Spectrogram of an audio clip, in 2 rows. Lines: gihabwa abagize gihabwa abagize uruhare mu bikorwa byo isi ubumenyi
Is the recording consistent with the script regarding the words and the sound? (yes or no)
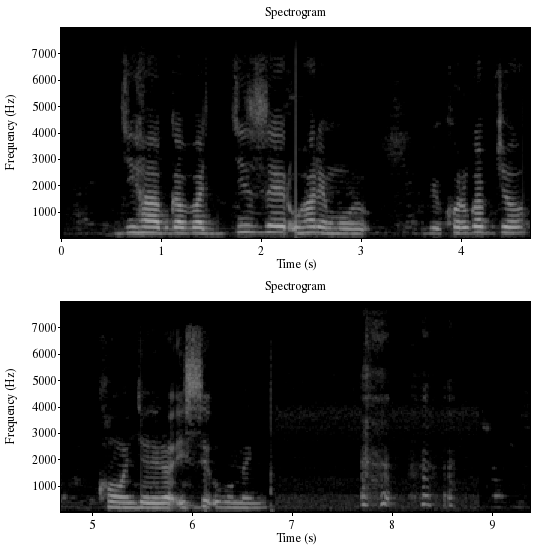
no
